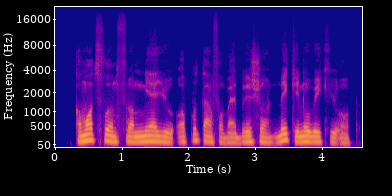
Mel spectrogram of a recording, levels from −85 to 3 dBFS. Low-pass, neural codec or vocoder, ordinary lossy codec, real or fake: 19.8 kHz; autoencoder, 48 kHz, 32 numbers a frame, DAC-VAE, trained on Japanese speech; none; fake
